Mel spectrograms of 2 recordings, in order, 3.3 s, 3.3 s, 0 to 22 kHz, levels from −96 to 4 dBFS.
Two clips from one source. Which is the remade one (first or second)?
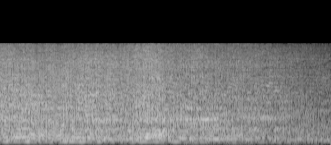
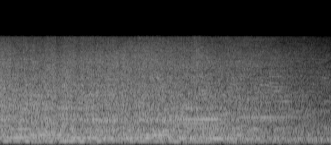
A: first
